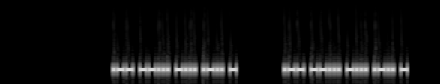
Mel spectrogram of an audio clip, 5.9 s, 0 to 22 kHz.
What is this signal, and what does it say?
Morse code, heard as a keyed tone, about 40 wpm, 700 Hz. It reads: W7BLT W7BLT
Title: USA Call Signs - 5 Characters - Repeated 2x - 40wpm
